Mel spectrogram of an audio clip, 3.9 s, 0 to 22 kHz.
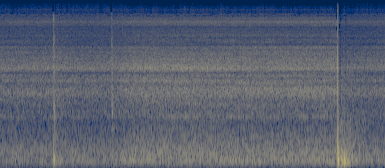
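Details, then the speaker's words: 1971 JCPenney model 1758 solid-state stereo, stored decades in an attic: steady loud hiss with a couple of clicks and no program, heavy in the right channel and almost none in the left, varying with volume; right-channel amplifier hiss fault. "so i hear a lot of noise over on the right channel there's virtually none in the left channel there's a lot of hiss in the right channel"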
